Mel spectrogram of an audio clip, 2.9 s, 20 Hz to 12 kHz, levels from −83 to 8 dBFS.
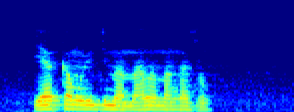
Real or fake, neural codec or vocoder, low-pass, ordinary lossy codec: real; none; 7.2 kHz; AAC, 64 kbps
